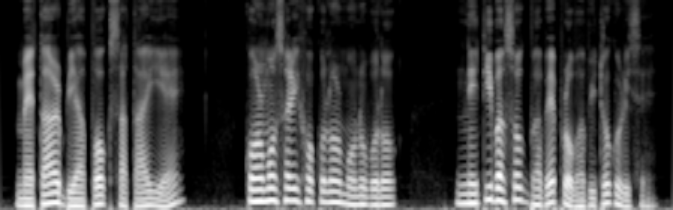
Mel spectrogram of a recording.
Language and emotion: Assamese, sad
